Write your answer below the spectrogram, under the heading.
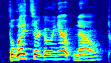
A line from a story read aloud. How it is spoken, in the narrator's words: Percy shouted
